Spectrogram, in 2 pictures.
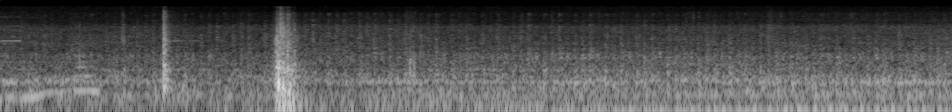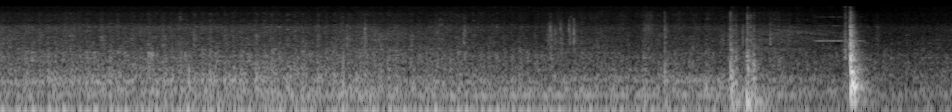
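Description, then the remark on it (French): A car engine hums and idles steadily, with a few sharp thumps like doors shutting at the start and end, and faint muffled voices now and then, as people get into the car to drive off together. “Comme vous voulez, on y va avec la voiture.”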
